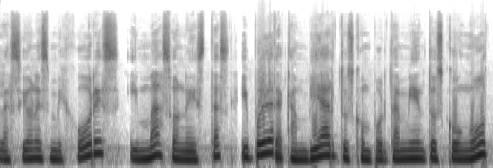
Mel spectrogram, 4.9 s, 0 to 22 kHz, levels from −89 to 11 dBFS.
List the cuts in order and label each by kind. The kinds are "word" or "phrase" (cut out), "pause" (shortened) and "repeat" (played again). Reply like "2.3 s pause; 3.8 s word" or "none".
2.4 s pause; 2.7 s word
